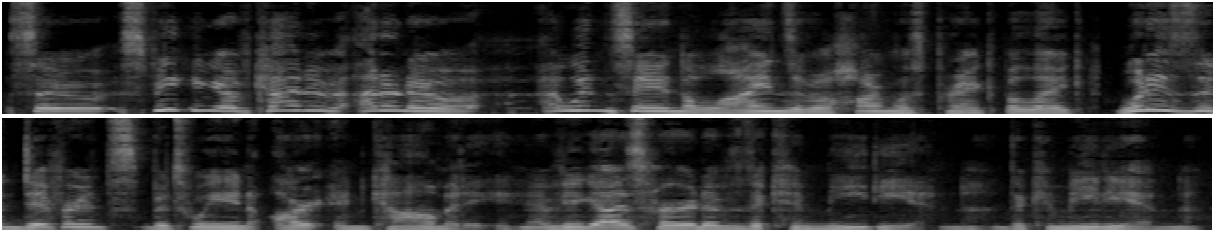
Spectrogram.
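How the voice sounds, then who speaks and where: A man hosting a casual podcast, animated as he retells posts he read in quoted asides. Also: high voice, moderate pace, hardly any pauses. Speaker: podcast host.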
